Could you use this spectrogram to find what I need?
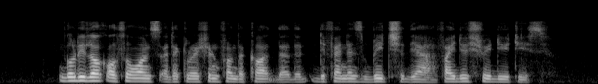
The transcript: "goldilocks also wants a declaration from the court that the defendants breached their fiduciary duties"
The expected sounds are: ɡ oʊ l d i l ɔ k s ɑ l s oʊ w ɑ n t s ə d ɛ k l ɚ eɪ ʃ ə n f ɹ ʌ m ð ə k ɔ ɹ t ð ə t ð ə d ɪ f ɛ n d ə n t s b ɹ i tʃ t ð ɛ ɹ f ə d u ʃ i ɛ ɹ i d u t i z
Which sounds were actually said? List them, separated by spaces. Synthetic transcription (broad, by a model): ɡ oʊ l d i l ɔ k ɑ l s oʊ w ɑ n t s ə d ɛ k l ɚ eɪ ʃ ə n f ɹ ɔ m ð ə k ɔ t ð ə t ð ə d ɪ f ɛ n d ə n s b ɹ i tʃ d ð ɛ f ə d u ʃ ɹ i d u t i s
